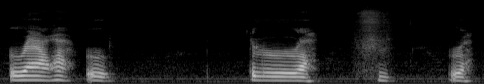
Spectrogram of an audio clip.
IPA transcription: θr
